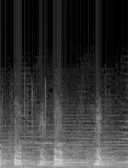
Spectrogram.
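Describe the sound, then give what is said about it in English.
Dogs pacing in kennel cages bark, a few sharp, mid-pitched barks spaced out over about two seconds, with no voices. “pace around in the cages, barking at Dave as he walks along the aisle”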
